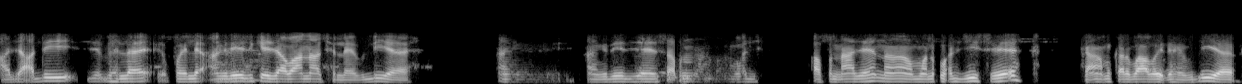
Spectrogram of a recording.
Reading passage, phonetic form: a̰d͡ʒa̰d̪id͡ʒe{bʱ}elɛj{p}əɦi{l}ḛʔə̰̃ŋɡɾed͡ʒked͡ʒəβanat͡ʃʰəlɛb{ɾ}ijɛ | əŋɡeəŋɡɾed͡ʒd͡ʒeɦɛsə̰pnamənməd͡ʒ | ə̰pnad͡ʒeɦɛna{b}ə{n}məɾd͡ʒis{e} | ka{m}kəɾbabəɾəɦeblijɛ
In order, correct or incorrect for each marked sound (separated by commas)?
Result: correct, correct, correct, incorrect, incorrect, correct, correct, correct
